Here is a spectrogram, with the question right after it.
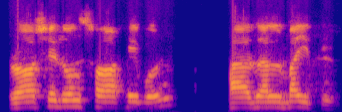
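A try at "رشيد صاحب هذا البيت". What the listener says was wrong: শব্দের শেষের হরকতটা স্পষ্ট করে দেবেন। আবার বলেন।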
